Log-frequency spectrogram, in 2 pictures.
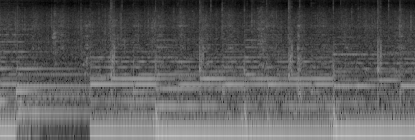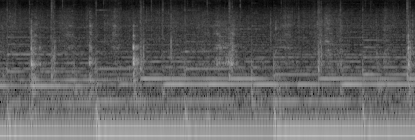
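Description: Diced carrots and green beans with grated coconut sizzling as they fry in a pan, stirred with a spatula that scrapes and clicks against the pan now and then. Background music with held notes plays underneath.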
